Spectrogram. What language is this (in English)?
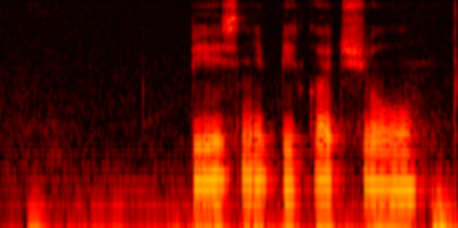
Russian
